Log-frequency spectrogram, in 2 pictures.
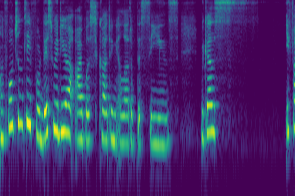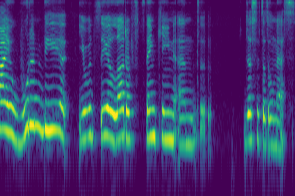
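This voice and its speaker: A woman's fairly high, dark, mellow voice with a Ukrainian accent, at a fairly slow pace. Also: ordinary pitch variation. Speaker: English learner vlogger. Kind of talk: speaking practice monologue. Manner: slow, hesitant.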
